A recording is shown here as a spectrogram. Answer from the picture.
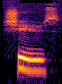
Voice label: "shoes", English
